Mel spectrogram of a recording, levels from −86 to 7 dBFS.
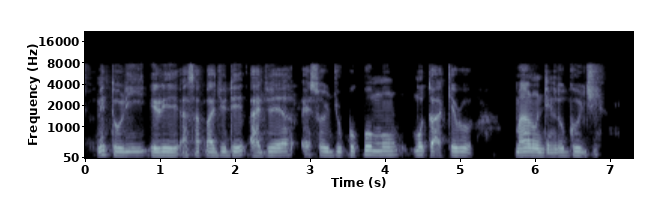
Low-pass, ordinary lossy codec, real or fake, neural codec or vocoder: none; none; fake; codec, 16 kHz, 4 kbps, X-Codec, HuBERT features, trained on LibriSpeech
